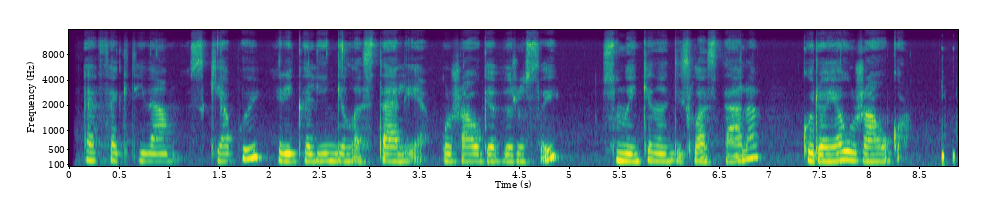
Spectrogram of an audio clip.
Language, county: Lithuanian, Kaunas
